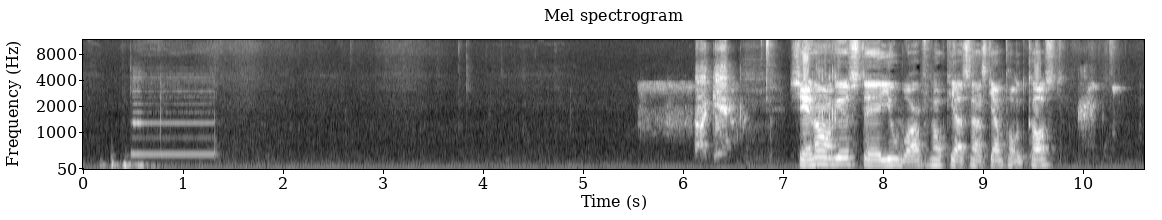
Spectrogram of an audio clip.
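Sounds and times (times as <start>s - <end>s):
phone ringback tone when placing a phone call: 0.5s - 1.4s
speech: 7.1s - 9.8s.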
